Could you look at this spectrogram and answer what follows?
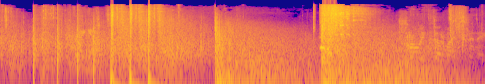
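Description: A frag grenade detonates in the video game Apex Legends, preceded by a rapid string of sharp gunshots, then two loud, close broadband blasts a second apart, each trailing off into a long rumbling, hissing decay.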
